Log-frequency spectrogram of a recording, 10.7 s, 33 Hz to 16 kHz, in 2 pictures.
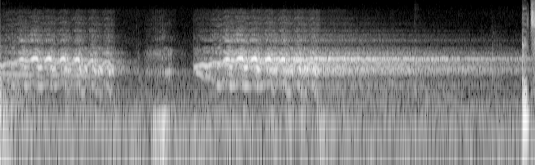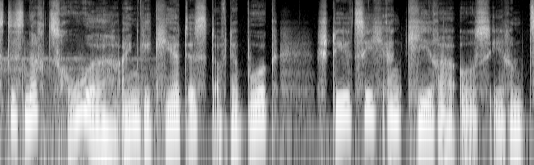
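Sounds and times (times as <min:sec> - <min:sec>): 
horse neighing: 0:00.0 - 0:05.8
speech: 0:05.2 - 0:10.6.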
